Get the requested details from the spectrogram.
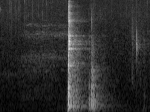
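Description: A glass bottle is set down on a stone counter with a knock.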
